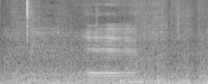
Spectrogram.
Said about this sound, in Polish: Jesteśmy w samochodzie w Bronowicach Małych. Y, jedziemy sobie w kierunku.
